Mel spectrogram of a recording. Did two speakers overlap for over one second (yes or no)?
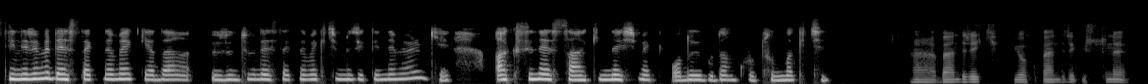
no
